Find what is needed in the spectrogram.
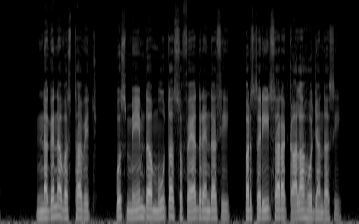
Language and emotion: Punjabi, neutral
